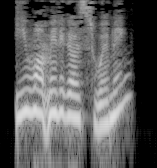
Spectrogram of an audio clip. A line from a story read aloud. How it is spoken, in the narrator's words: she asked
